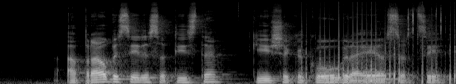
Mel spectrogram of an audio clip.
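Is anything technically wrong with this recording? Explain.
Yes, there's buffer tearing from 2.97 s to the end. Writer and reader have slipped, so each buffer splices in a slice of older audio, giving the speech a robotic 21.5 Hz buzz, which fits a 2048-sample buffer.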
